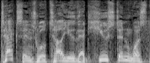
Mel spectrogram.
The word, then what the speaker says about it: Houston: La ciudad Houston se pronuncia Houston.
